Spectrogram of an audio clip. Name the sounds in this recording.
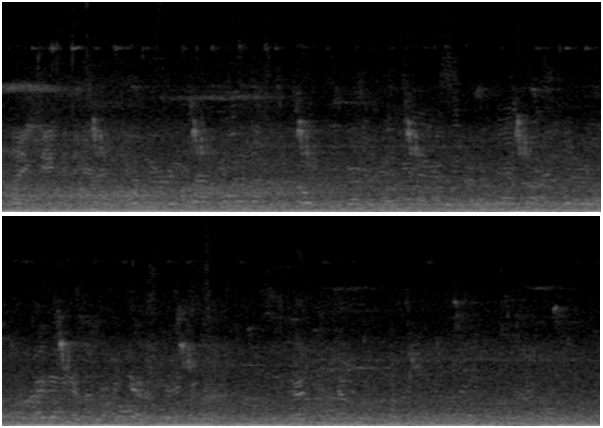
person or small group talking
